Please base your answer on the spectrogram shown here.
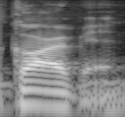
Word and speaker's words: Garvin: very day like my my actual real last name is garvin not garvey because garvey is my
